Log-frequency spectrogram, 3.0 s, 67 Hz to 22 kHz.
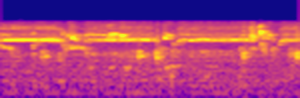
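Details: Slavujar canary, a nightingale-type song canary selected for competition, in training in 2013: a steady, level whistled tone held throughout, overlaid with quick chirps and short warbled notes.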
